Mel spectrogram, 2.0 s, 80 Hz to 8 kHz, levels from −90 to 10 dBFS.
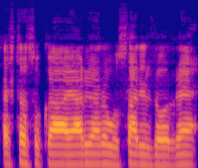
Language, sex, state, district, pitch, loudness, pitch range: Kannada, male, Karnataka, Mysore, 130 Hz, -14 LUFS, 125-130 Hz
